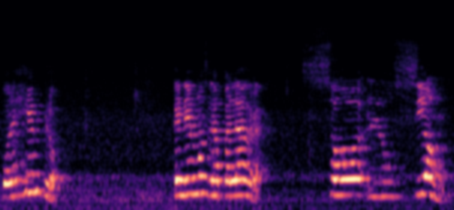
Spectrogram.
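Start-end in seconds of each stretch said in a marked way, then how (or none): 4.4-5.9 solución drawn out slowly, leaning on the last syllable "ción"; stress on final syllable. Shown as a demonstration. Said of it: "la sílaba tónica es sion". (solución muy lento, alargando y acentuando "ción")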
